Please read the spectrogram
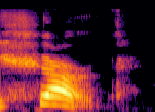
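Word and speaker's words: Chark: Okay, so DJ Shark. Wait. Yes, it is pronounced shark.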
